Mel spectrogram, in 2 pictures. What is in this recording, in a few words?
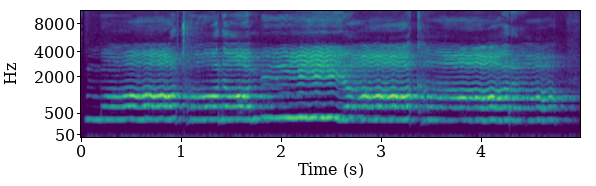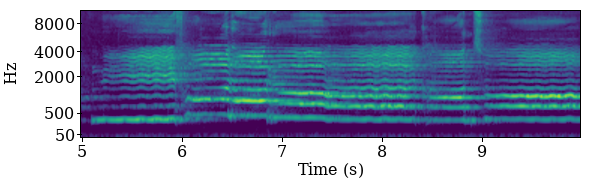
Soprano Stereo output; 4bit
